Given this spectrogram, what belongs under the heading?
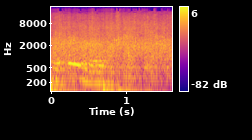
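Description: Audience in a conference hall applauds to welcome Dr. Marco Brandão, a steady wash of clapping that runs the full length at fairly even loudness, with a faint voice tone briefly over it.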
